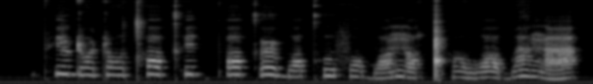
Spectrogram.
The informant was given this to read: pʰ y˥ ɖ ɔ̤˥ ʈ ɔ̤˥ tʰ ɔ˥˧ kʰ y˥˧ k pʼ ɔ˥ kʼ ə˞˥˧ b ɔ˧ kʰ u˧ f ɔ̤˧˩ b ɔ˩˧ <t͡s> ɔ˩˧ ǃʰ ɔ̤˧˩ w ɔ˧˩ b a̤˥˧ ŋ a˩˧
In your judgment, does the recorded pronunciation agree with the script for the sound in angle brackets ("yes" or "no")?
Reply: no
